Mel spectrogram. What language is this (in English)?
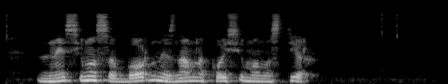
Bulgarian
